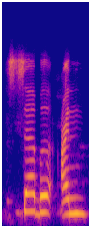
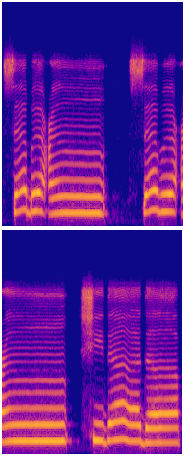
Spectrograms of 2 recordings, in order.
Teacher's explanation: تنوین کی آواز کو صاف نہ پڑھ کے آواز کو ہم چھپا لیں گے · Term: اخفا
